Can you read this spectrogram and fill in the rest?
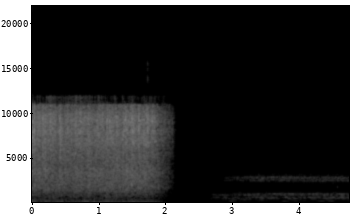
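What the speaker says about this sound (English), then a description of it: "the rain is so loud" Steady, dense rain pours loudly in the Higurashi video game, then cuts off abruptly into a near-silent gap before a soft sustained tonal hum takes over.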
